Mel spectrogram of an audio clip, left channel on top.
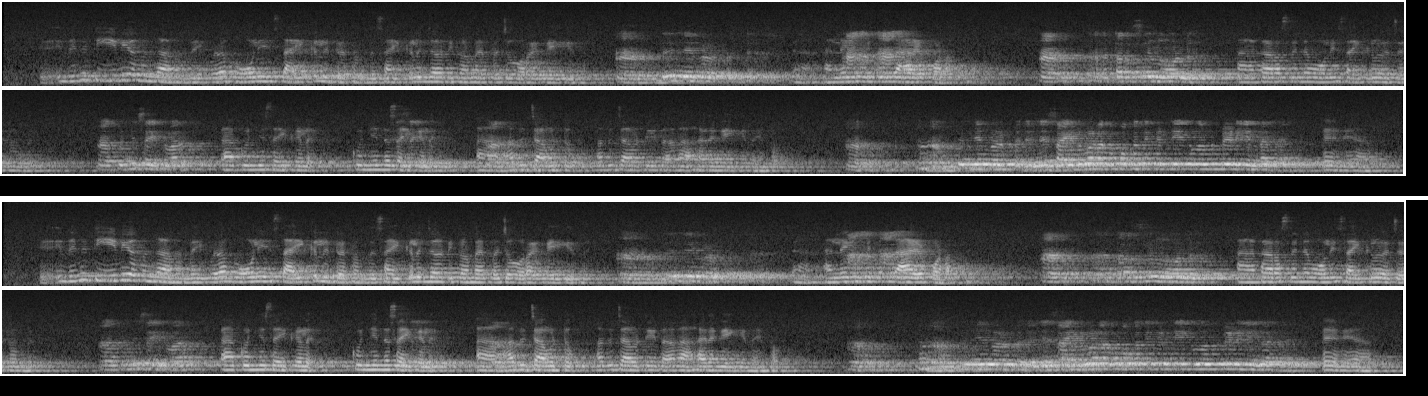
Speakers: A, on the right; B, on the left.
A: ഇതിന് ടി വി ഒന്നും കാണണ്ടേ ഇവിടെ മോളി ഈ സൈ- സൈക്കലിട്ടിട്ടുണ്ട് സൈക്കിള് ചവിട്ടിക്കൊണ്ടയിപ്പോ ചോറൊക്കെ കഴിക്കുന്ന.
B: ആഹ അത് പിന്നെ കുഴപ്പമില്ല
A: ആഹ് അല്ലെങ്കി
B: ആഹ
A: പിന്നെ
B: ആഹ
A: താഴെ പോണം
B: ആഹ ടെറസിന് മോള്ല്
A: ആഹ ടെറസിന്റെ മുകളിൽ സൈക്കിൾ വെച്ചിട്ടുണ്ട്.
B: ആഹ കുഞ്ഞ് സൈക്കളാ?
A: ആ കുഞ്ഞു സൈക്കിള് കുഞ്ഞിന്റെ സൈക്കിള്
B: സൈക്കിൾ
A: ആഹ
B: ആഹ്
A: അത്
B: ആഹ്
A: ചവിട്ടും അത് ചവിട്ടും. ട്ടിയിട്ടാണ് ആഹാരം കഴിക്കുന്നത് ഇപ്പം.
B: ആഹഅത്
A: ആഹ്
B: പിന്നെ കൊഴപ്പ അത് പിന്നെ സൈഡ് വാളൊക്കെ പൊക്കത്തിൽ കെട്ടിയേക്കുന്നണ്ട് പേടിക്കണ്ടല്ലേ
A: പേടിയാ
